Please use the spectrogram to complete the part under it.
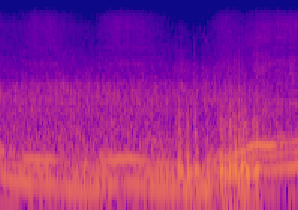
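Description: A motorbike engine hums and revs.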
